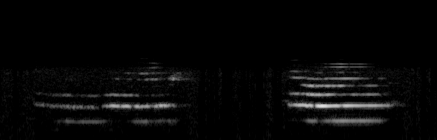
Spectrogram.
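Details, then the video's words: House cat calling out late at night for someone to play with: two clear, drawn-out meows, the first wavering in two parts, the second louder and steadier, separated by a brief pause. "Wendy wants to play late at night!"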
